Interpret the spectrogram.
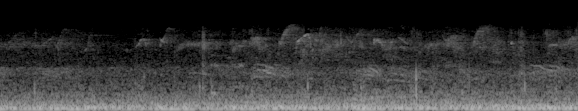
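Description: Small birds chirping in short, repeated calls from the park trees, over a steady low background rumble.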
